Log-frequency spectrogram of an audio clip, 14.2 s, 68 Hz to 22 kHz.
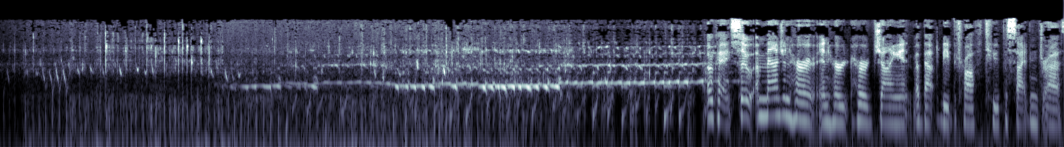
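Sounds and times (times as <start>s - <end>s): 
splashing and bubbling water: 0.0s - 10.4s
warbling underwater mouth-to-water singing: 0.0s - 10.5s
buzzy bumblebee-like wavering tones: 2.8s - 10.2s
speech: 9.5s - 14.1s.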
